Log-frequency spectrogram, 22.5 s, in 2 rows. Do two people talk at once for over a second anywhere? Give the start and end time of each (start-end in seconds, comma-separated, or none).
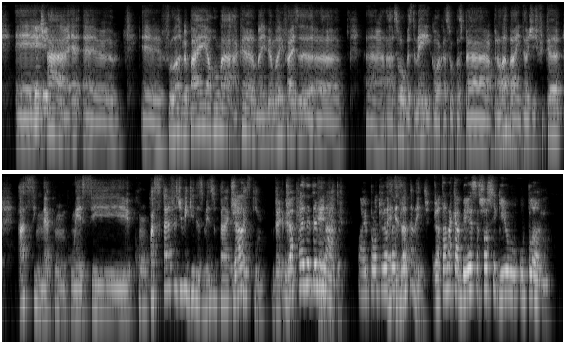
none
